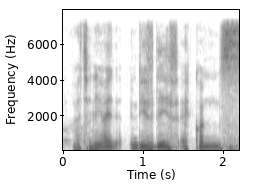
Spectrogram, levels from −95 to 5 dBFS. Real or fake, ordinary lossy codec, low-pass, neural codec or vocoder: fake; none; 7.2 kHz; codec, 16 kHz, 4 kbps, FreqCodec, larger model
